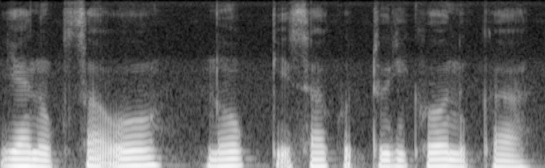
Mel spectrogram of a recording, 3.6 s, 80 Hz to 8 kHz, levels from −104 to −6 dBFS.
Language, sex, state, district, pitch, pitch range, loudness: Garo, male, Meghalaya, South Garo Hills, 120 Hz, 115-125 Hz, -15 LUFS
